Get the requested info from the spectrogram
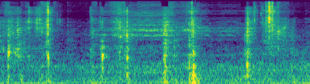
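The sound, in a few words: shuffling Angel Tarot Power Deck cards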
